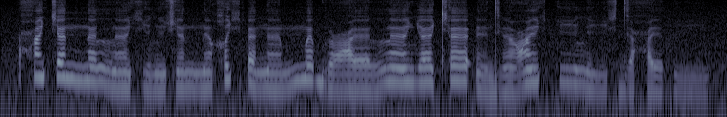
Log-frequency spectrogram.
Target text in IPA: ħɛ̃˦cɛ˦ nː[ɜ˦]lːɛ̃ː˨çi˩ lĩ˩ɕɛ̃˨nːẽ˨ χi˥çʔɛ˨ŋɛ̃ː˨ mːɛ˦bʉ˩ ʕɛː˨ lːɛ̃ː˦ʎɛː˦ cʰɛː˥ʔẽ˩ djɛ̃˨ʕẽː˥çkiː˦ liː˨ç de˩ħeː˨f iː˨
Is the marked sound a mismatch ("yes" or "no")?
yes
